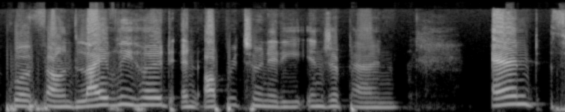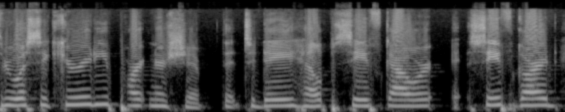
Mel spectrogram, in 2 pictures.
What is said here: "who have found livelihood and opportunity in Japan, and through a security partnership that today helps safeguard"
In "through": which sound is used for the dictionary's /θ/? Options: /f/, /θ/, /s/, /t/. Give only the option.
/θ/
